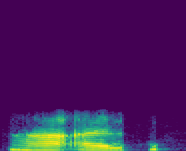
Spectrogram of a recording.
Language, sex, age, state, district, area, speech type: Sindhi, female, 18-30, Gujarat, Junagadh, urban, conversation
